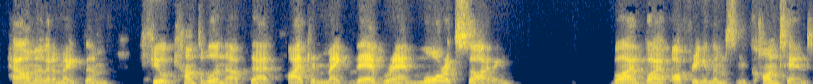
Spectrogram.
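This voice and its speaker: A man with an Australian accent, fairly high-pitched, with fairly even intonation at a moderate pace. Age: 50s. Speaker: skydiving entrepreneur. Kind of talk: casual interview.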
